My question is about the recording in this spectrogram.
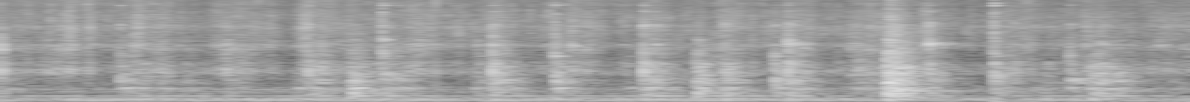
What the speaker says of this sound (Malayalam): അതേ ആ ഒരു എണ്ണയിൽ തന്നെ തേങ്ങയും കൂടെ ഒന്ന് വറുത്തിട്ട് വറവ് കഴിക്കാം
